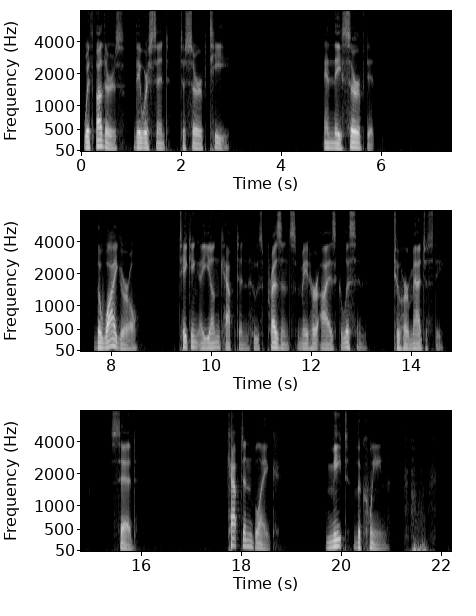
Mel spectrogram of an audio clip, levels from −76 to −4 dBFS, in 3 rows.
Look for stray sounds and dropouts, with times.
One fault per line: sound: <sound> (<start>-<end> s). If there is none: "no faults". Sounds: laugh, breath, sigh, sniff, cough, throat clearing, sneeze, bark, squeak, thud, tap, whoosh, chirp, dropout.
sound: breath (21.3-21.9 s)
